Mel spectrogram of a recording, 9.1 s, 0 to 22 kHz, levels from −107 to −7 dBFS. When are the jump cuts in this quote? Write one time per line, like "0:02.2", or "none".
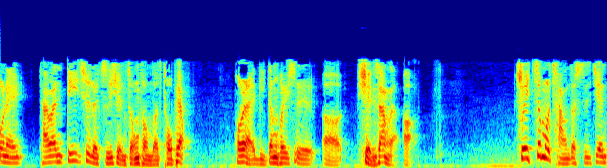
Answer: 0:03.3
0:05.2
